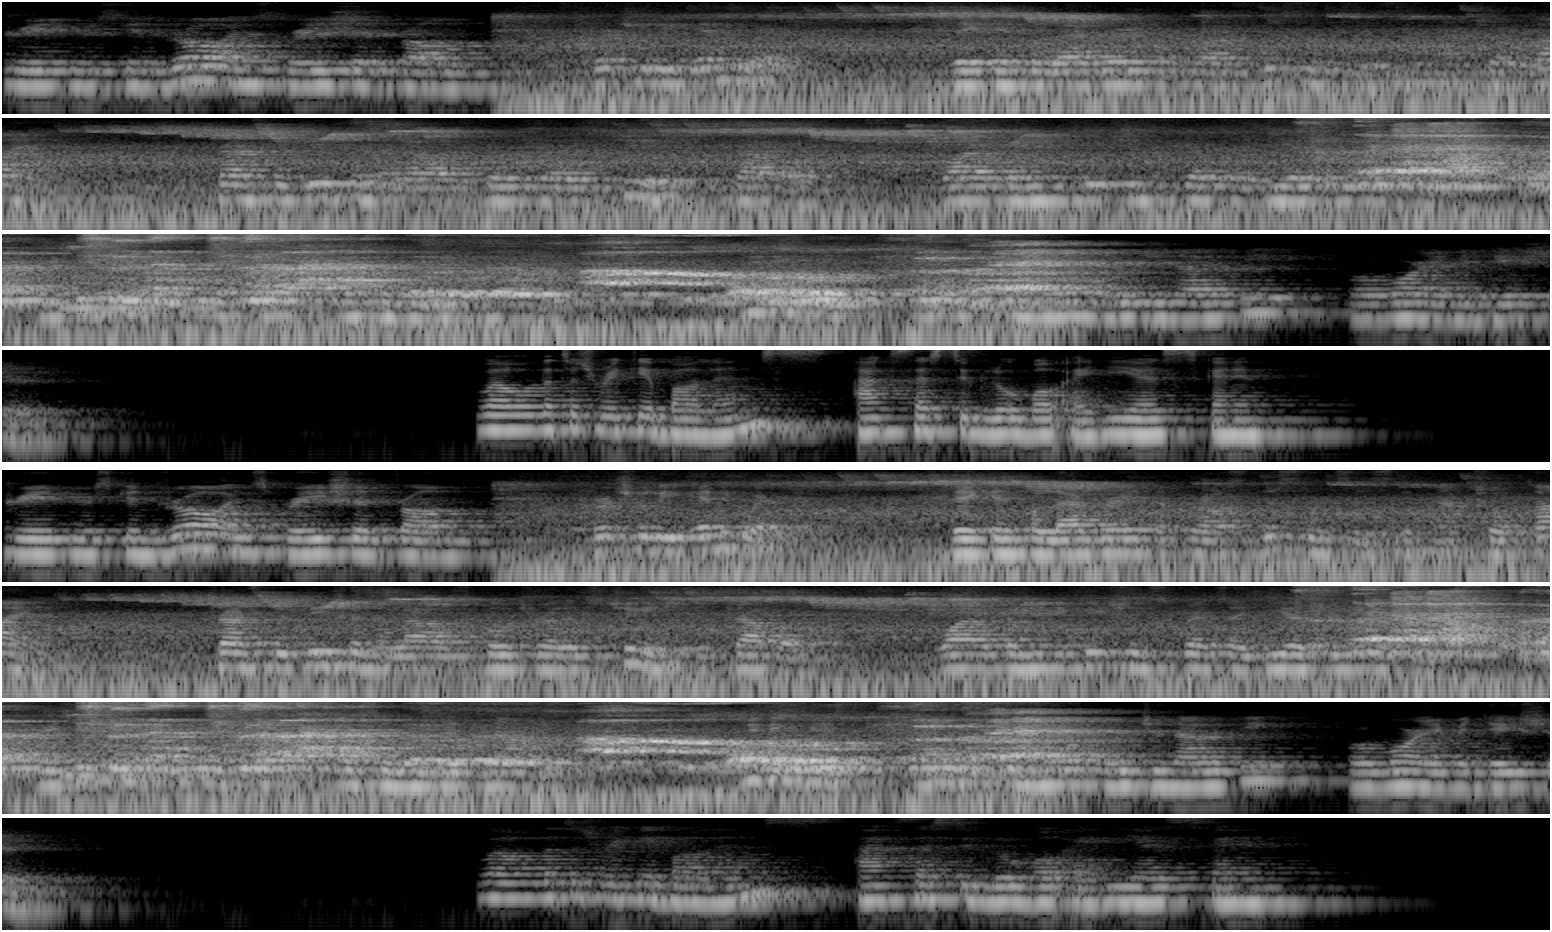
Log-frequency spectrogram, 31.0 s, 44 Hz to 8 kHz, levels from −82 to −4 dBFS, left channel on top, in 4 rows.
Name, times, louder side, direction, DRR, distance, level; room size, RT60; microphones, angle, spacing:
voice 1, 0.0-2.4 2.7-3.9 4.7-8.0 8.8-11.8 12.4-14.9 15.6-18.2 19.1-21.8 22.2-23.4, right 2 dB, 45° right, 2 dB, 0.4 m, -35 dB
sound 1, 2.4-20.7, equal, 10° left, 0.7 m, -39 dB
Laughter, 14.2-21.0, equal, 30° right, 0.9 m, -27 dB
voice 2, 25.6-27.1 27.5-29.5, left 3 dB, 65° left, 7 dB, 0.3 m, -35 dB
2.9 x 2.8 x 3.2 m, 1.2 s
head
